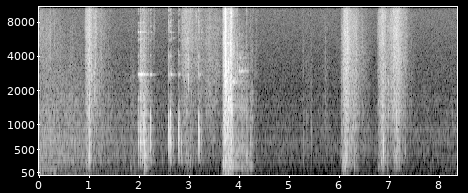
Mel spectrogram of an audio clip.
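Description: Footsteps knock a few times on a hard floor.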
